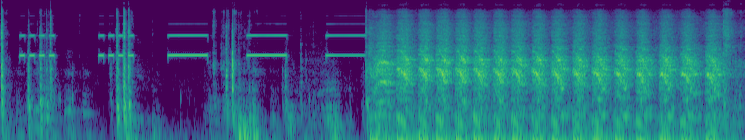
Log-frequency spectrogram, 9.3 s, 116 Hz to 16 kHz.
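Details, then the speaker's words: Honda CB7 fresh H22 engine build, injectors and distributor disconnected, cranking for oil pressure: chimes then slow laboured cranking about four compression pulses a second; battery lacking charge, jumpers then used. "Sounds healthy. Sounds like it's about to not have enough juice."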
